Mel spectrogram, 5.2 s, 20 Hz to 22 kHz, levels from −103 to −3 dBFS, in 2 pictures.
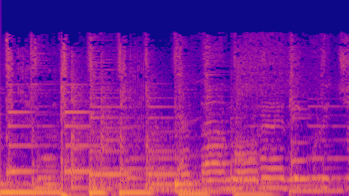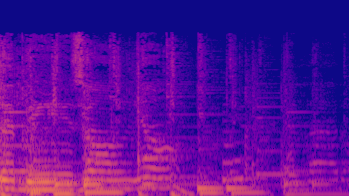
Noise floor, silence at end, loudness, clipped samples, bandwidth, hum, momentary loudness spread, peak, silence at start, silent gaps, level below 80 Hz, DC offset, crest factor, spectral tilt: -58 dBFS; 0.2 s; -36 LUFS; under 0.1%; 11.5 kHz; none; 17 LU; -20 dBFS; 0 s; none; -46 dBFS; under 0.1%; 16 dB; -6 dB/octave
